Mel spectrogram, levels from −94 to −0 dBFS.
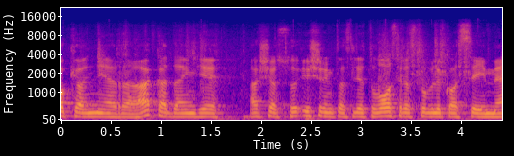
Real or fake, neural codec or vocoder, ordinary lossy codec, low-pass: real; none; AAC, 96 kbps; 14.4 kHz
